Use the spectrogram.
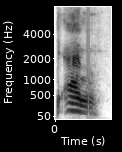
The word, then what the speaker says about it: and: should be pronounced only "n," not "and." Okay, "n." That is the rule of the connected speech and the professional reading. Okay, it should sound like "n," not "and."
